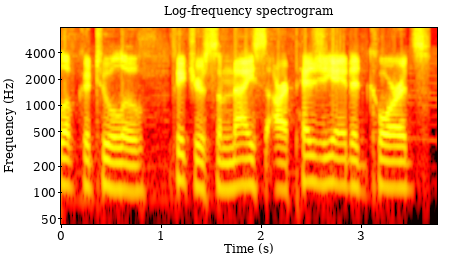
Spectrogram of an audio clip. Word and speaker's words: Cthulhu: And then for the perfect closer, The Call of Cthulhu features some nice arpeggiated chords, and then they start going in with that diminished fifths.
